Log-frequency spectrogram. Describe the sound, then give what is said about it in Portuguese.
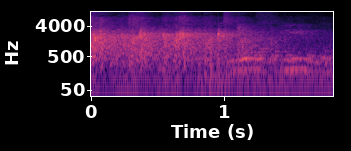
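An audience at a church service claps for the Lord in a steady, dense wash of applause that holds at an even loudness for a couple of seconds, with faint voices mixed in underneath. “Que Deus nos abençoe, eu agradeço a oportunidade e as palmas pelo Senhor.”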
